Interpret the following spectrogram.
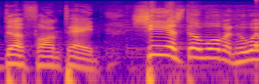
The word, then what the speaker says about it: de Fontaine: as Valentina Allegra De Fontaine, which is apparently very important that you pronounce her last name as the Fontaine.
